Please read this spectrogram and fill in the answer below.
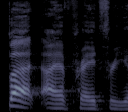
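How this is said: The stress is on "but".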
